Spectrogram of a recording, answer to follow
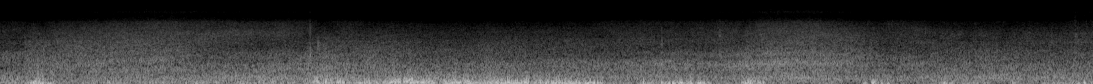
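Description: Surf breaking and washing up the beach, with wind buffeting the microphone in a low rumble that is strongest for a few seconds in the middle.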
